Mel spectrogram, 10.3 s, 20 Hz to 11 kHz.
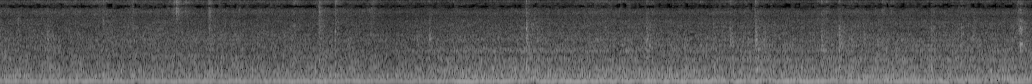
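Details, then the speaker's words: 1991 Hoover Ecologic D6722 tumble dryer after internal de-fluffing: steady even low hum with smooth drum and faint soft ticks, heating normally; normal running. "sounds a heck of a lot smoother than my original one"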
